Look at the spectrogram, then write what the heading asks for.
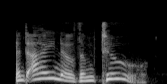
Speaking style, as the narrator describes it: exclaimed her ladyship, who felt a cold shudder penetrating to her heart

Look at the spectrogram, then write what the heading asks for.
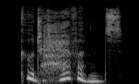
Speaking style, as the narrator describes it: she murmured

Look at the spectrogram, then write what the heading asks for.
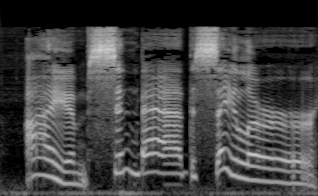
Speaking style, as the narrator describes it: he cried

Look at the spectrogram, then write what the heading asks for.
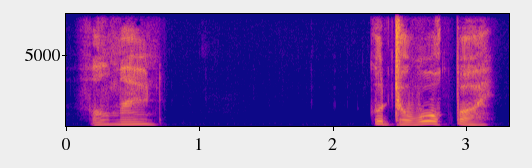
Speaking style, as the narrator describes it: She hoarsely whispers

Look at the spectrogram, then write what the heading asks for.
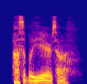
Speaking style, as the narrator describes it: Rig asked with a sigh

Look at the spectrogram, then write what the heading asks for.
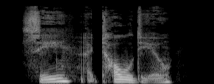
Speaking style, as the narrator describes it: I grumble near her ear

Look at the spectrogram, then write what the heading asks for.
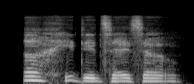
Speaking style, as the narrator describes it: sighed Grushenka

